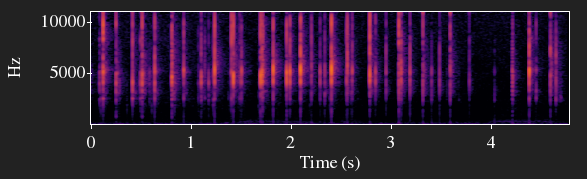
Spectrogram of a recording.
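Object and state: Plastic eyeglass frames scratched and tapped.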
